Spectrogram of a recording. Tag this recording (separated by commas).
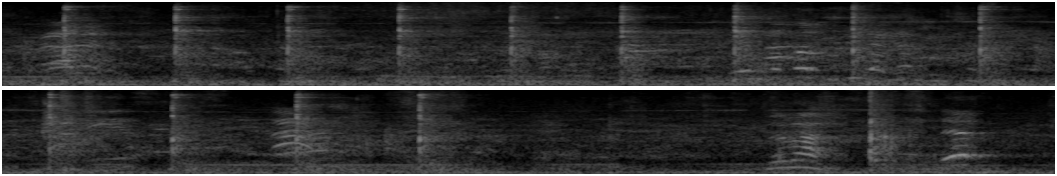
playing badminton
